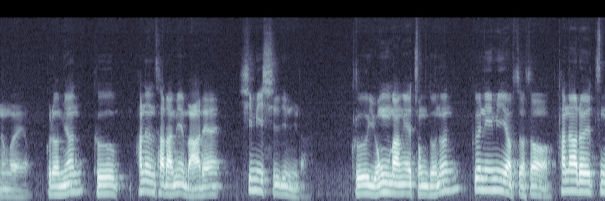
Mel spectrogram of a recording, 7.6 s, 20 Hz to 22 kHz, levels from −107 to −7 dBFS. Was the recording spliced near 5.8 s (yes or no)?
yes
